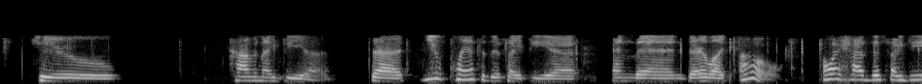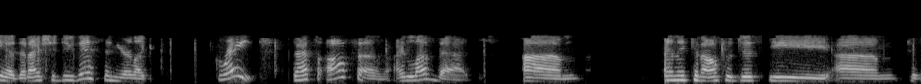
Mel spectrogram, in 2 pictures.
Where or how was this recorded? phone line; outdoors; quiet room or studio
phone line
